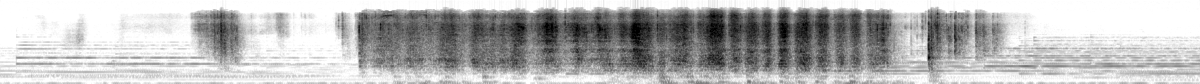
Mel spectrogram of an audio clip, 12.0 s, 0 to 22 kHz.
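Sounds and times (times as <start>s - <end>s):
baren rubbing over paper: 3.6s - 10.0s.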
